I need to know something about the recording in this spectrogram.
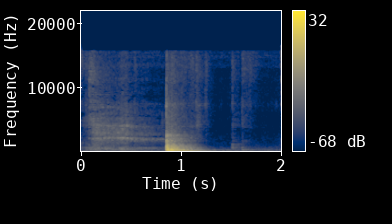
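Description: Faint rustle of a tarot card deck being picked up, then a short hum-like vocal sound from the woman about a second in.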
